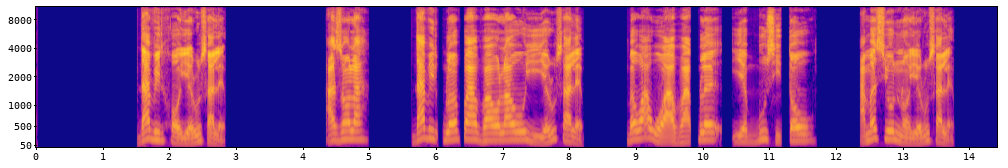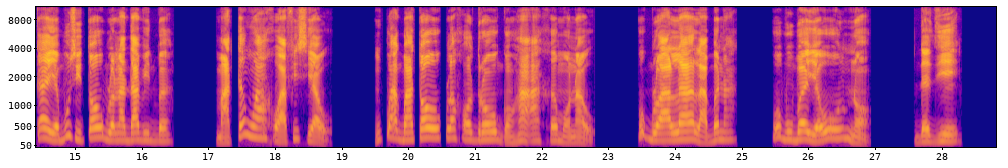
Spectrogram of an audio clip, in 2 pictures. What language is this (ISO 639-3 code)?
ewe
